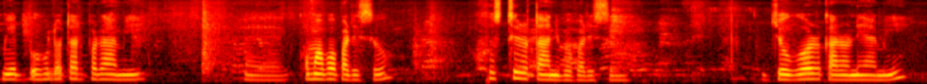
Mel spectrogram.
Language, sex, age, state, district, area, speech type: Assamese, female, 45-60, Assam, Goalpara, urban, spontaneous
